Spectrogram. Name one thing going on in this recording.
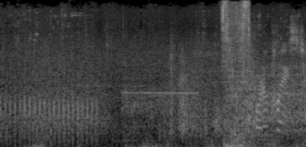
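A portal opens with a whooshing hum.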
